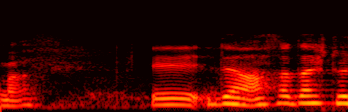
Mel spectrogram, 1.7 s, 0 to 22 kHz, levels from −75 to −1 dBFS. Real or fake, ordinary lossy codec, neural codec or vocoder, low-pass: fake; none; codec, 16 kHz, 2 kbps, X-Codec, WavLM features, trained on Multilingual LibriSpeech; 7.2 kHz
